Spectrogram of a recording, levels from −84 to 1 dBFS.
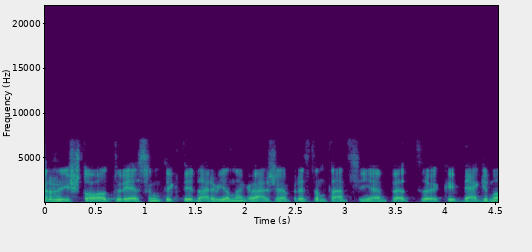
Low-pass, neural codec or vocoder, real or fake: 7.2 kHz; codec, 16 kHz, 4.8 kbps, FACodec; fake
